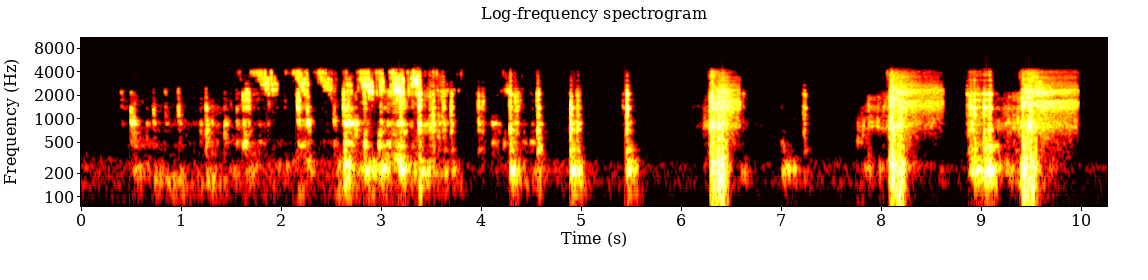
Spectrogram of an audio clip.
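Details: Female Chestnut-backed chickadee guarding young in a nest box, San Francisco south bay peninsula, 8:06 PM May 27 2021, gives a snake-mimicking display when a larger bird lands on the box: scratchy rustles, then three loud explosive breathy hisses about a second apart.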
